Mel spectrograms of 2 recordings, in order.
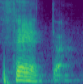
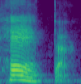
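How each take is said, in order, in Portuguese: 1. Começa com um som de th, como em think. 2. Começa com um t seguido de um sopro de ar. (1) "pronunciar esse teta como theta" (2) "pronunciado como se fosse o som T mais o som H aspirado na sequência"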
